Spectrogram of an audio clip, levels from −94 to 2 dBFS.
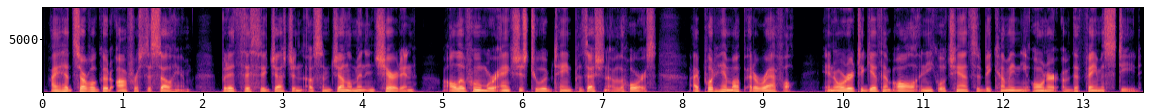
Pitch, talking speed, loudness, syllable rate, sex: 100 Hz, 225 wpm, -21 LUFS, 6.2 syllables/s, male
